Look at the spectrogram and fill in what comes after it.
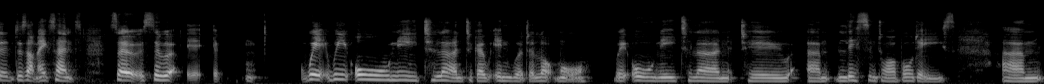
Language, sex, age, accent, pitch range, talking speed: English, female, 40-59, British, 150-175 Hz, 180 wpm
